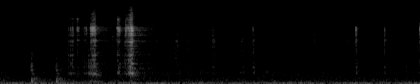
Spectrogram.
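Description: Metal clinks of new head bolts being set into the aluminium cylinder head of a GM 5.3 LS V8 and started by hand. There is a cluster of sharp clinks about a second in, then a few faint ticks.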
